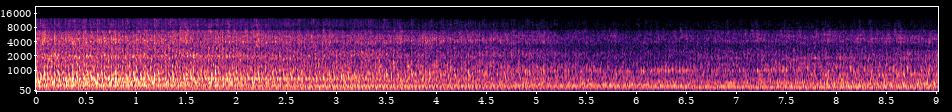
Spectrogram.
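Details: 2010 BMW 118d E87, N47 diesel, 178,000 km, at idle: a fast, even light rattle about four a second over the clatter. Teardown found the timing chains fine, so the source is still unknown.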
